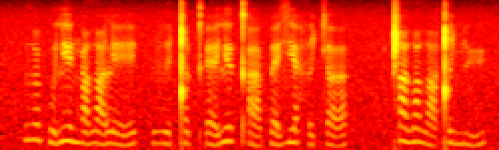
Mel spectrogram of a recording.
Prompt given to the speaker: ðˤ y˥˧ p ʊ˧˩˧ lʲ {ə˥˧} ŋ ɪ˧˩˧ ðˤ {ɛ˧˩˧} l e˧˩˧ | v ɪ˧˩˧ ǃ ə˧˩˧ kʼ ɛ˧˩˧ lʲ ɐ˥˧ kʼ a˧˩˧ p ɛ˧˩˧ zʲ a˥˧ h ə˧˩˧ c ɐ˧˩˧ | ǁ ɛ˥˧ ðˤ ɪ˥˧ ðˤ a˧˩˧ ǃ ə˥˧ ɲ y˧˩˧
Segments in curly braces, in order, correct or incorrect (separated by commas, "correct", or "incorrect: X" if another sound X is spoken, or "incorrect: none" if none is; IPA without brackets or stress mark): incorrect: ɛ˥˧, correct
